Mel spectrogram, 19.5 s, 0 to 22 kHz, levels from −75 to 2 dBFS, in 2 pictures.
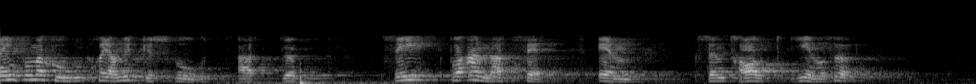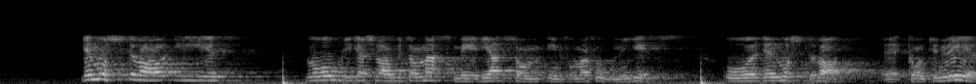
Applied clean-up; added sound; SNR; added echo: none; Tap; 12 dB; reverberation time 2.1 s.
